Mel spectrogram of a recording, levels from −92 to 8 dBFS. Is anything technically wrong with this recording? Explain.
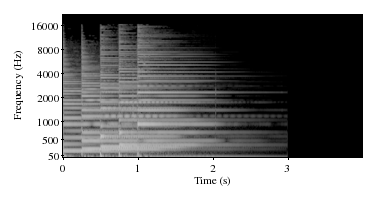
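Yes, there are two sharp clicks, at 0.93 s and 2.04 s, each a brief vertical line across the spectrum. They're likely dropped samples: a fraction of a millisecond goes missing, so the waveform jumps.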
